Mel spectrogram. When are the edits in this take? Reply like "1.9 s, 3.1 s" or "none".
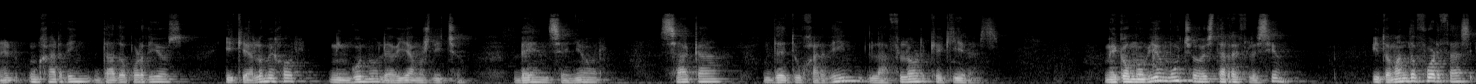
none

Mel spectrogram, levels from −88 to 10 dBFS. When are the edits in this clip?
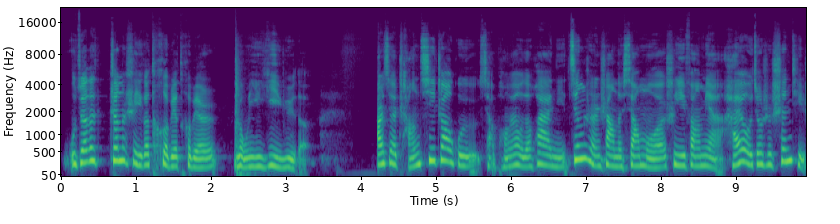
none

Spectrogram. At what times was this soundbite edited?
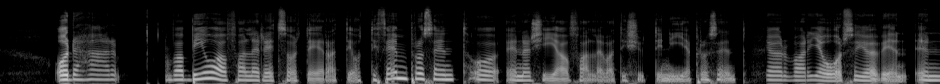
1.5 s, 7.7 s

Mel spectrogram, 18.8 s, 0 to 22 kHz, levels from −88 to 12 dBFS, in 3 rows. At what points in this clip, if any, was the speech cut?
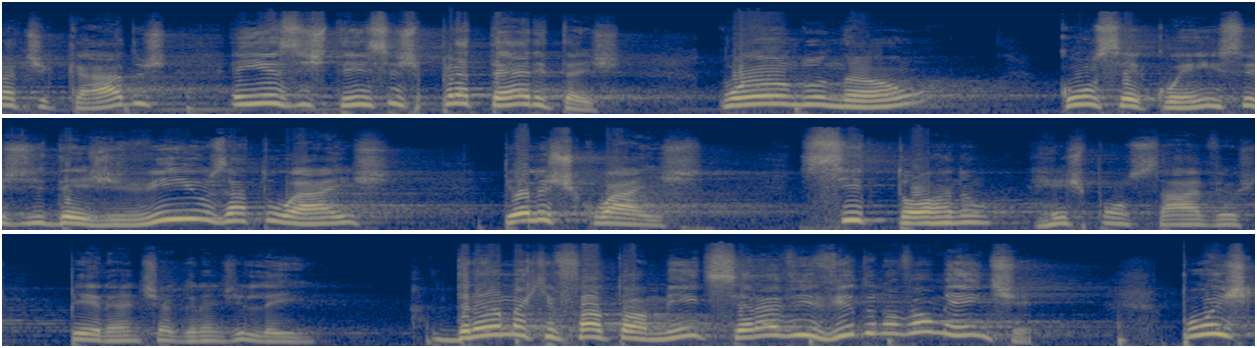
14.6 s

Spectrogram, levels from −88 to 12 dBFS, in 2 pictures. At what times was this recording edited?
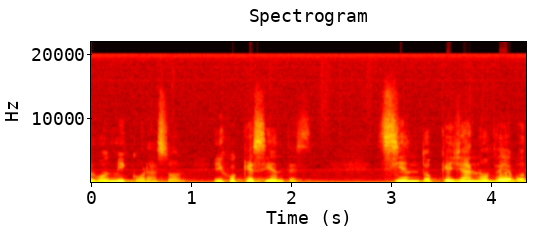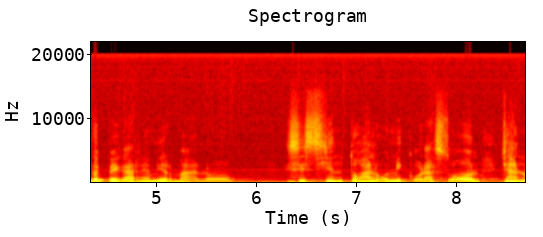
none

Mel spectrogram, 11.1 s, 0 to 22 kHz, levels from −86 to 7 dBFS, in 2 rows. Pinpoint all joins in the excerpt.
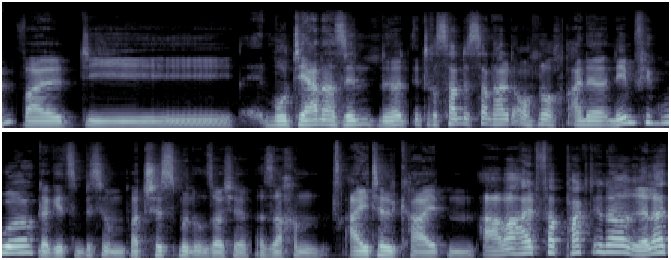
3.4 s, 5.8 s

